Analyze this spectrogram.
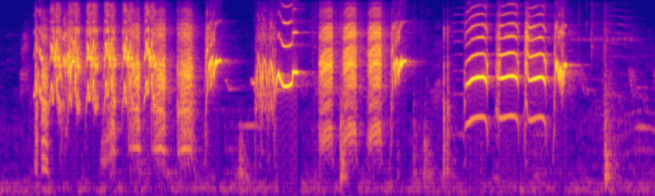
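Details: Javan myna calls used as a lure to set other mynas screaming: a rapid series of harsh, raspy shrieks, about thirty a minute, mixed with a few clear whistled, wavering notes and a bouncy whistled phrase.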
